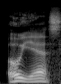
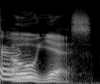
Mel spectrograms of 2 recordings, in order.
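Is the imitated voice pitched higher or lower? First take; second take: lower; higher. First: The voice is pitched lower. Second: The voice is pitched quite high.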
